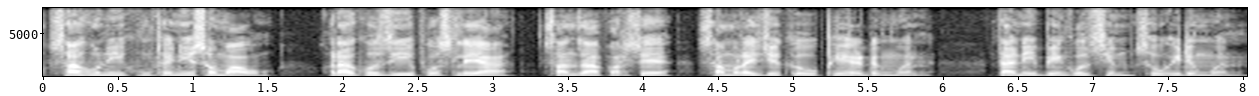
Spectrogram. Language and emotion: Bodo, neutral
